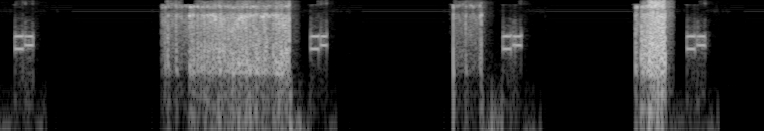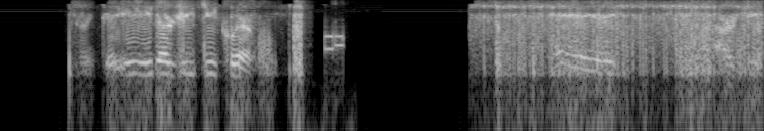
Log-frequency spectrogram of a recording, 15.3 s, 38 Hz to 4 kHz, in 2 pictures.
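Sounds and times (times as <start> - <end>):
radio link static: 1.6 - 3.0, 4.6 - 5.0, 6.4 - 6.8, 8.4 - 10.8, 12.4 - 15.2
telephone keypad dialing tones on a radio link: 5.1 - 5.3, 6.9 - 7.1, 10.9 - 11.1
speech: 9.2 - 10.5.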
